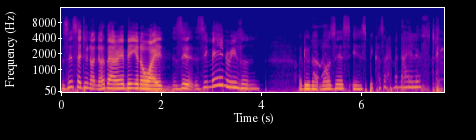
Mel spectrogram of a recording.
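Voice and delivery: very high, fake German supervillain accent. A podcast host answers a cohost named Barry, in a mock German supervillain accent. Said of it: "trying to like channel German like supervillain".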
